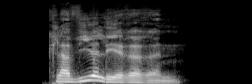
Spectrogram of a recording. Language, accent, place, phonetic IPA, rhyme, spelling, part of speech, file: German, Germany, Berlin, [klaˈviːɐ̯ˌleːʁəʁɪn], -iːɐ̯leːʁəʁɪn, Klavierlehrerin, noun, De-Klavierlehrerin.ogg
- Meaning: female piano teacher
